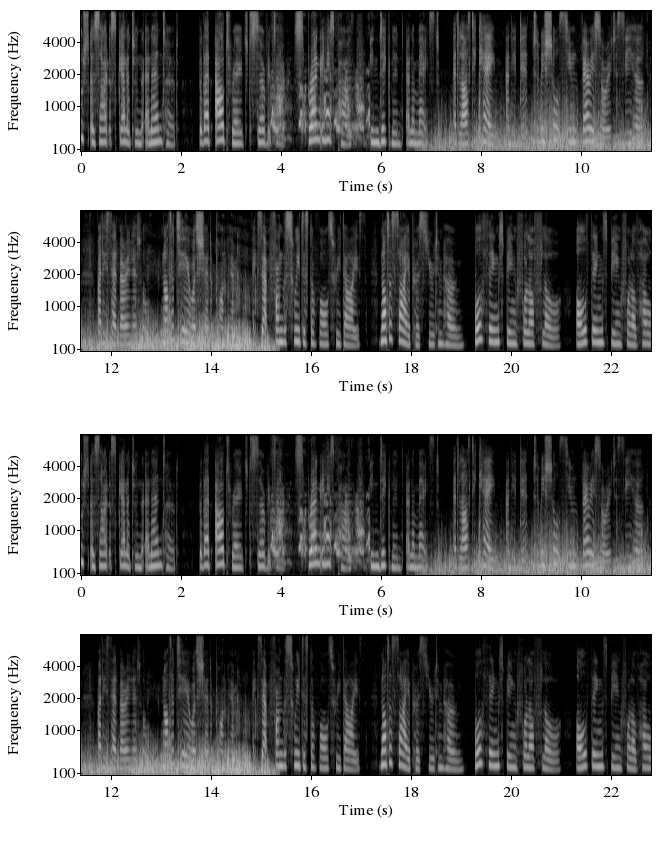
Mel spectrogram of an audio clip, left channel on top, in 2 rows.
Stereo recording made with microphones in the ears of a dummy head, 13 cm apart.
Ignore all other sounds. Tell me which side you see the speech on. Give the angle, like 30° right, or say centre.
70° left.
